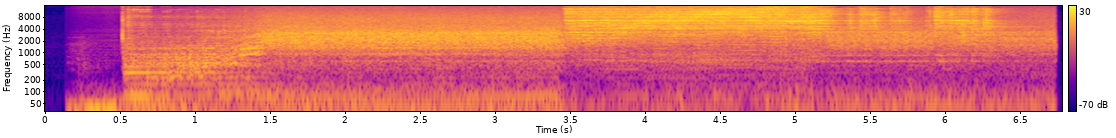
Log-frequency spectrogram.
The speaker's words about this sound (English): The Velik chewed through the tree I was on. I looked down and saw it right below me. The tree was still standing, but the Velik had shredded the base, and it was chewing its way straight up the tree.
